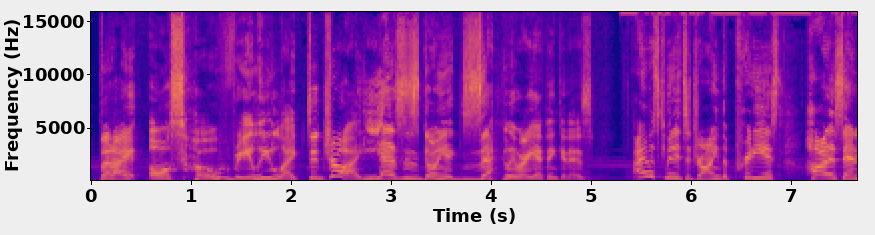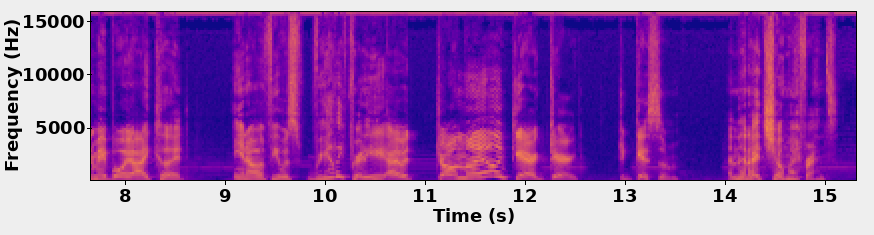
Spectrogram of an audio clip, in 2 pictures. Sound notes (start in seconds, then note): none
